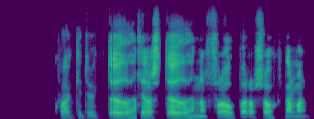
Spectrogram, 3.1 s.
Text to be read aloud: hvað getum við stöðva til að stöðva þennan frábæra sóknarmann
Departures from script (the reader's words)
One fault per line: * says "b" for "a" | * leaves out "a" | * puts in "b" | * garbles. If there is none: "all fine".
all fine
